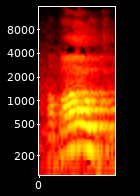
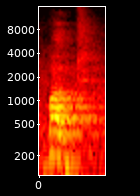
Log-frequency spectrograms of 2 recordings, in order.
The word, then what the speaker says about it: about: शुद्ध उच्चारण जो है, ये पहली जो अ की ध्वनि है, ये बहुत ही हल्की ध्वनि है, जिसे शॉर्ट साउंड कहते हैं इंग्लिश में. बाउट, नॉट अबाउट, बाउट.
